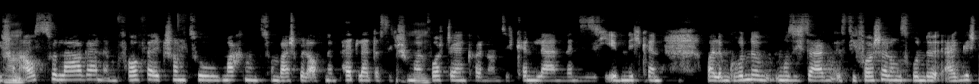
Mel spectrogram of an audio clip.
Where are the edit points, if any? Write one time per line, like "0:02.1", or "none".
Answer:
0:01.9
0:04.0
